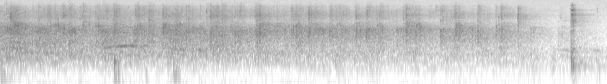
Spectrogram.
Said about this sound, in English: Come on, let's stand our feet, clap our hands, and thank God we have, we have what they're looking for.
